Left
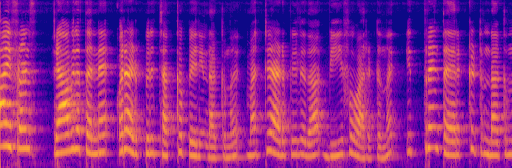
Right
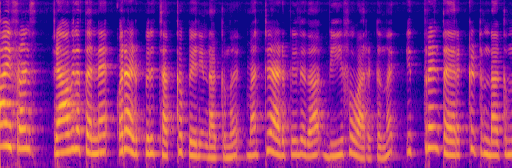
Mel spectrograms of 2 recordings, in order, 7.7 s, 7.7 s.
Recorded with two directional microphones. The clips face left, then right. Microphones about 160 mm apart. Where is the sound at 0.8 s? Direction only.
55° right (ahead or behind).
